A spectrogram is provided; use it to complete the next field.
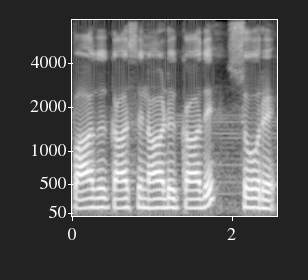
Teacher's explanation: தனிக்குறில் ஒரு மாத்திரையிலேருந்து குறைந்து அரை மாத்திரையாக ஒலிக்கும் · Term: குற்றிய லுகரம்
